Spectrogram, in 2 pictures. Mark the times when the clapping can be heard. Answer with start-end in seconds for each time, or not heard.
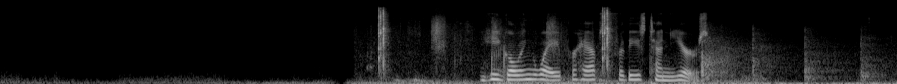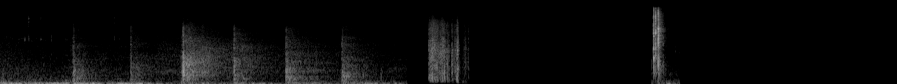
not heard.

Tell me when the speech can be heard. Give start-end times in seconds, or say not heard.
4.8-7.1.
